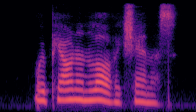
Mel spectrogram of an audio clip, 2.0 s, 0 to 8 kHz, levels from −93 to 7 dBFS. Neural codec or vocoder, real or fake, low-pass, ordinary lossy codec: codec, 16 kHz in and 24 kHz out, 1 kbps, XY-Tokenizer; fake; 7.2 kHz; MP3, 64 kbps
